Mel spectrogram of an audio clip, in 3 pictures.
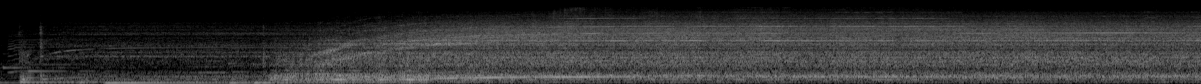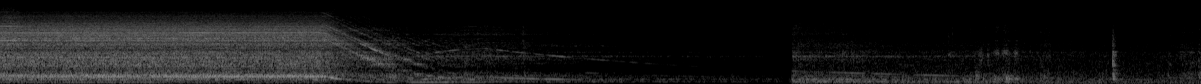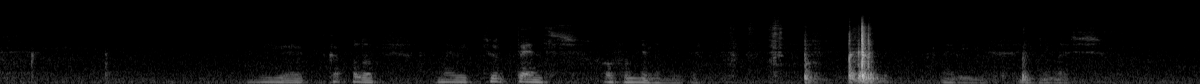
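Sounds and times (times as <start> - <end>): table saw motor whining: 0.2 - 19.2, 20.0 - 21.9.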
